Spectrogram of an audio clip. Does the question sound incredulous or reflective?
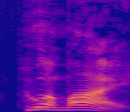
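incredulous. It sounds incredulous and protesting. The speaker objects to being chosen. "why is this happening to me?"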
